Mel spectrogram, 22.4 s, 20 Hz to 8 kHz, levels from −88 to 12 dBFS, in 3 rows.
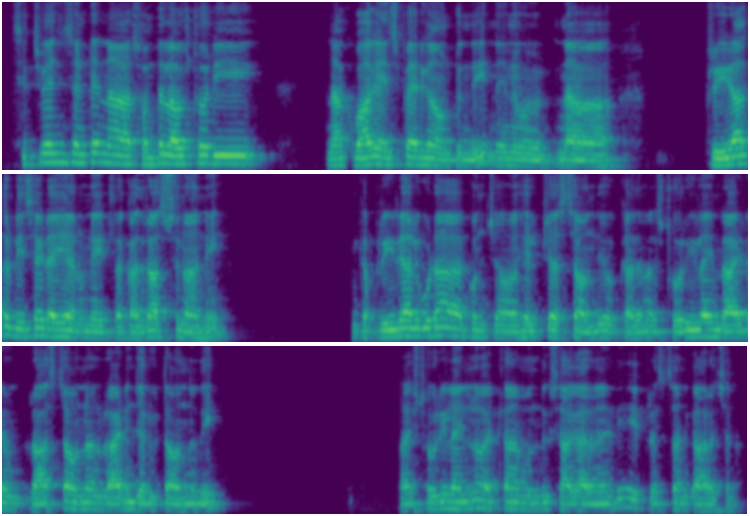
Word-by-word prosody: Situations 160 +4 -2
అంటే, 155 +2 0
నా 150 - +2 0.2
సొంత 125 +2 -1
లవ్ 140 0 +7
స్టోరీ 150 - +4 1.1
నాకు 115 0 0
బాగా 130 +3 +5
ఇన్‌స్పైర్‌గా 125 -1 +1
ఉంటుంది. 110 0 -2 0.2
నేను 115 -1 -2 0.5
నా 105 - +4 1.4
ప్రియురాలుతో 135 +6 +4
డిసైడ్ 135 +2 0
అయ్యాను. 125 -3 +2
నేను 105 -1 -1
ఇట్లా 105 - -2
కథ 100 - +1
రాస్తున్నా 115 -2 0
అని. 100 +2 -4 1.4
ఇంకా - - -3
ప్రియురాలు 130 +4 +3
గూడా 140 +1 +1 0.3
కొంచెం 115 -1 -4 0.2
హెల్ప్ 115 0 -3
చేస్తా 115 - 0
ఉంది. 105 +2 -4
ఒక - - -10
కథను 105 +2 -2
స్టోరీ 105 +3 -1
లైన్ 125 -1 +4
రాయడం 110 +1 +1 0.2
రాస్తా 105 +1 0
ఉన్నాను, 115 -1 -3
రాయడం 110 +3 +2
జరుగుతా 110 0 -2
ఉన్నది. 105 0 -3 2.0
ఆ - - 0
స్టోరీ 115 +4 -4
లైన్‌లో 125 +3 -1
ఎట్లా - - -3 0.2
ముందుకు 115 +1 -6
సాగాలనేది 110 +3 -2 0.2
ప్రస్తుతానికి 110 +1 -7
ఆలోచన. - - -6
115 Hz, 120 wpm, -22 LUFS, 110-130 Hz, 2.0 s, లవ్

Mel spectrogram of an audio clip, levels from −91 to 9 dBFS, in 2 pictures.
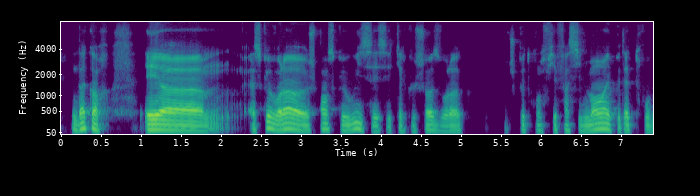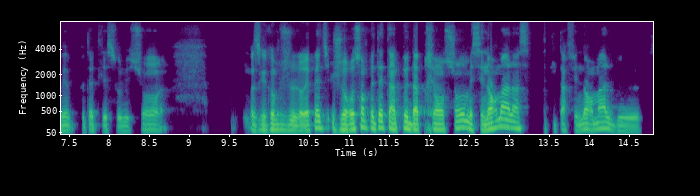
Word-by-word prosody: D'accord. 115 +1 -1 0.4
Et, 100 0 +8
hem, 90 -4 +5 0.4
est-ce 90 0 -9
que, 130 - 0
voilà 110 0 +4
heu, - - -4
je 90 - -16
pense 110 0 -6
que 95 - -8
oui 105 +6 -3
c'est 85 -4 -9
c'est 85 - -15
quelque - - -15
chose, 90 +1 -6
voilà, 85 +1 -4 0.6
tu - - -24
peux - - -10
te - - -24
confier 90 0 -13
facilement 95 +4 -2
et 105 - -1
peut-être 90 -1 -8
trouver, 90 +1 -6
peut-être, - - -10
les 85 - -5
solutions, 85 +4 -7
heu. - - -10 1.1
Parce 95 -1 -3
que, 95 - -1
comme 100 +2 0
je 95 -1 -3
le 90 0 +1
répète, 95 +9 +1
je 100 0 0
ressens 110 +7 +3
peut-être 130 0 +2
un 105 - +5
peu 125 +4 +2
d'appréhension, 105 +4 +1
mais 125 - +3
c'est 95 - -4
normal, 135 +7 +3
hein. 120 - 0
C'est 120 +1 -14 0.3
tout - - -18
à - - -4
fait - - -10
normal 110 +2 -1
de 85 -2 -6
95 Hz, 205 wpm, -20 LUFS, 90-110 Hz, 1.1 s, Et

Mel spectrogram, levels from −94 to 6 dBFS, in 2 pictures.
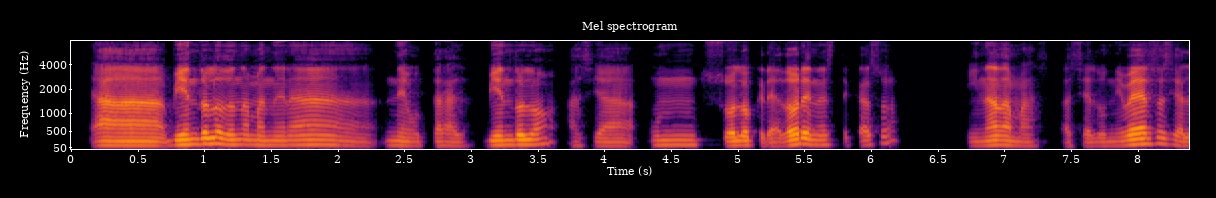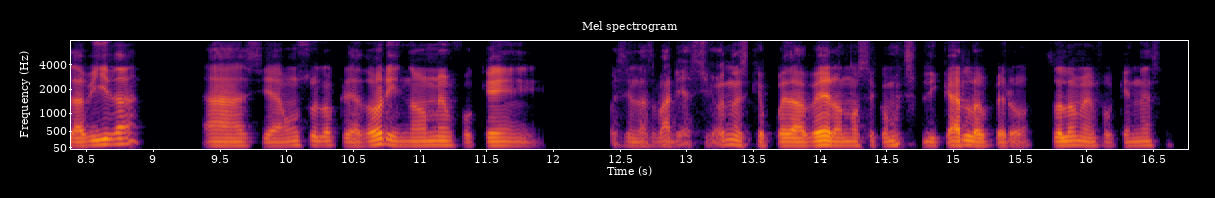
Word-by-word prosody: ah, 115 -1 +5
viéndolo 145 +6 +6
de 135 - +3
una 135 0 -1
manera 125 -3 -2
neutral, 110 -3 -7
viéndolo 135 +8 +2
hacia 105 -2 -9
un 130 0 -6
solo 120 -1 +1
creador 135 +3 +4
en 135 -4 +2
este 130 0 -10
caso, 125 +2 -10 0.5
y 110 0 -13
nada 125 +2 +3
más, 105 -2 -9 0.2
hacia 100 +1 -13
el 100 - -10
universo, 140 +9 +4
hacia 135 -7 -5
la 105 -1 0
vida, 145 - 0 0.4
hacia 105 -1 -3
un 115 +3 -6
solo 120 -1 -6
creador, 115 +6 +1
y 125 - -1
no 110 +1 -4
me 120 0 0
enfoqué, 110 -1 -3 0.5
pues, - - -21
en - - -8
las - - -11
variaciones 125 -5 -7
que 105 - -8
pueda 110 0 +1
haber 115 +4 +6
o - - -1
no 110 0 -5
sé 110 +1 -15
cómo 110 +3 -6
explicarlo, 110 0 -1
pero 110 - -8
solo 115 +2 +1
me 115 -2 -3
enfoqué 105 -1 -11
en 110 - -7
eso. 115 +2 -11
115 Hz, 175 wpm, -24 LUFS, 110-130 Hz, 0.5 s, viéndolo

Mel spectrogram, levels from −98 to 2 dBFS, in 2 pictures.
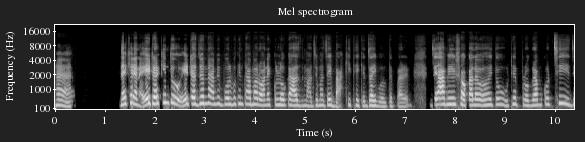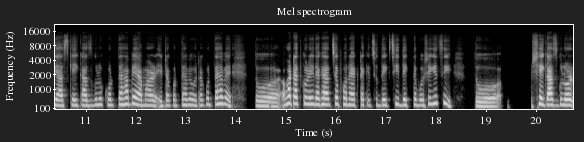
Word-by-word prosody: হ্যাঁ। 245 -5 0 1.1
দেখেন 300 0 +5 0.2
এটা 320 +1 +7
কিন্তু 370 0 +2 0.2
এটার 300 +1 +5
জন্য 330 0 +3
আমি 310 +2 -2
বলবো 290 0 +1
কিন্তু 310 -1 -4
আমার 285 0 +2
অনেক 260 +1 -4
গুলো 265 0 +2 0.2
কাজ 240 -1 +3 0.2
মাঝে, 215 +3 -6
মাঝে 245 +1 -1 0.2
বাকি 270 - -9
থেকে 230 -3 -4
যাই 235 -1 +4
বলতে 195 +1 -8
পারেন। 185 +3 -9 0.5
যে - - -5 0.2
আমি 290 0 +1 0.2
সকালে 255 0 +4 0.2
হয়তো 265 +1 -3 0.2
উঠে 230 +7 -3
প্রোগ্রাম 250 +1 -1
করছি 285 +4 -5 0.3
যে 260 - -2
আজকে 235 +2 -10
এই 245 - -5
কাজগুলো 240 +3 -3
করতে 260 +2 -4
হবে। 300 +2 0
আমার 240 0 -3 0.2
এটা 225 +3 -5
করতে 240 0 -10
হবে, 260 +1 -2
ওটা 245 +1 -7
করতে 280 +1 -5
হবে। 305 -3 +1 0.5
তো - - -3 0.6
হঠাৎ 325 -3 +5
করেই 300 -1 +1
দেখা 280 0 +1
যাচ্ছে 275 +3 -3
ফোনে 275 -2 -1
একটা 260 - -6
কিছু 245 +3 -12
দেখছি 250 +4 -4
দেখতে 255 +1 -2
বসে 245 +5 -3
গেছি। 335 +2 -2 0.6
তো 210 - -2 1.2
সেই 300 -3 +4
কাজগুলো 260 0 +3
265 Hz, 160 wpm, -20 LUFS, 245-295 Hz, 1.2 s, এটা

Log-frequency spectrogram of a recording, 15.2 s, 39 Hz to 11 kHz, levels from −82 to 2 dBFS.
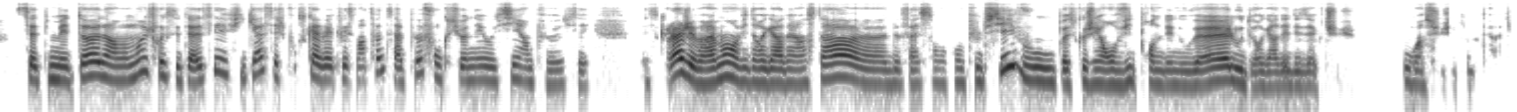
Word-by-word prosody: cette 200 0 -2
méthode 210 +5 +3
à 215 - +4
un 195 - 0
moment 225 +8 -2
et - - 0
je 305 - -5
trouvais 250 -5 -1
que - - -11
c'était 185 -1 -1
assez 195 - -2
efficace. 265 0 -4
Et - - 0
je - - -9
pense 355 - -12
qu'avec 195 -5 0
les 205 - -3
smartphones, 285 - -5
ça 180 - -3
peut 260 +9 -5
fonctionner 195 -5 -5
aussi 190 +3 -3
un 180 -1 -6
peu. 160 0 -10
C'est 155 -3 -13 0.6
est-ce 170 - -16
que, 195 - -4
là, 275 - +10
j'ai 215 -6 +7
vraiment 180 +7 +4
envie 185 -4 0
de 175 - -4
regarder 170 -1 +1
Insta, 185 0 +3
heu, - - -8
de 165 +1 -9
façon 165 +1 -7
compulsive, 190 - +1
ou 185 -3 -1
parce 165 -1 -2
que - - -3
j'ai 165 -1 0
envie 160 +2 -2
de - - -15
prendre 170 -2 -5
des 155 0 -5
nouvelles 160 +5 +4
ou 170 - +2
de 145 -2 -7
regarder 145 0 -4
des 150 0 -7
actus, - - -6 0.5
ou - - -7
un - - -3
sujet - - -6
qui - - -24
m'intéresse? 295 - -19
185 Hz, 225 wpm, -23 LUFS, 165-225 Hz, 0.6 s, là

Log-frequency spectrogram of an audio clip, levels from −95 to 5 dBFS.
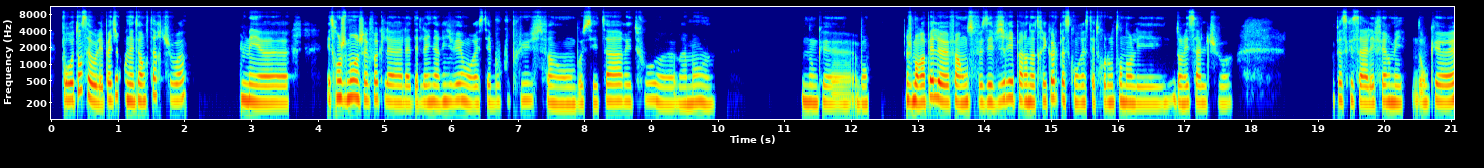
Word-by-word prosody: Pour 225 -1 +2
autant, 230 +8 +6
ça 270 -8 +5
voulait 200 -3 +4
pas 225 - +3
dire 275 +4 +1
qu'on 235 - 0
était 215 +1 +2
en 215 - +4
retard, 270 +5 -2
tu 230 - -10
vois? 225 +4 -1 0.8
Mais, 220 -2 +2
heu, 200 0 +3 0.6
étrangement, 250 +1 +5
à - - +5
chaque 230 -1 0
fois 235 - +1
que 230 - -12
la 205 -1 +2
la 200 0 0
deadline 205 +1 -3
arrivait, 215 +2 -1
on 205 -2 -1
restait 195 +2 -4
beaucoup 210 +1 -12
plus. 225 0 -9
Enfin, 205 - -2
on 190 0 -3
bossait 200 +1 -3
tard 215 +1 +1
et 210 - -4
tout, 225 +2 -8
heu, 190 0 -5
vraiment 195 +1 -4
heu 195 - -12 1.3
Donc 205 -1 -2
heu, 95 0 -5
bon. 195 0 -4 0.6
Je 220 - +2
m'en 210 -2 +7
rappelle, 245 +4 +7
heu, 215 -2 +8
enfin, 205 0 +2
on 200 +1 +1
se - - -2
faisait 210 0 0
virer 230 +5 +2
par 220 -3 +1
notre 210 +1 0
école 245 +3 +3
parce 230 -3 -1
qu'on 205 - -4
restait 205 -1 -4
trop 210 - -6
longtemps 210 +1 -2
dans 205 -1 +1
les 195 0 -6 0.2
dans 205 -3 -1
les 200 +1 -1
salles, 200 -1 -1
tu 200 - -9
vois? 200 +1 -10 1.6
Parce 230 -2 -1
que 230 - -4
ça 205 -2 +3
allait 195 0 +2
fermer. 205 -1 -1
Donc 225 +2 -6
heu 210 0 +4
210 Hz, 200 wpm, -22 LUFS, 200-225 Hz, 1.6 s, heu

